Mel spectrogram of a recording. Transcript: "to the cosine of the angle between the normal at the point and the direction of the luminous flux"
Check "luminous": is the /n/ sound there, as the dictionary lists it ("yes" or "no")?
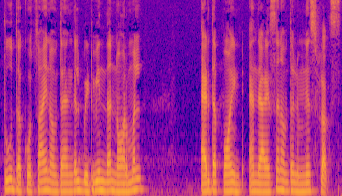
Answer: yes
